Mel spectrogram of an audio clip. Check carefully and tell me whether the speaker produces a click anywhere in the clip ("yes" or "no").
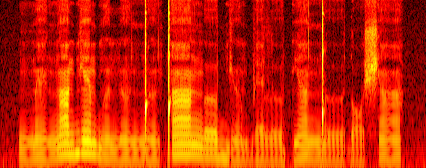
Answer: yes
